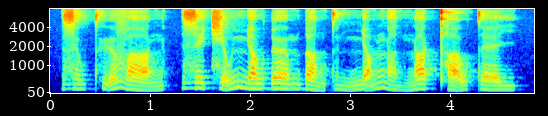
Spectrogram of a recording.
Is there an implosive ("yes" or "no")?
yes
